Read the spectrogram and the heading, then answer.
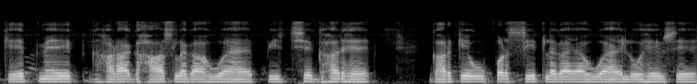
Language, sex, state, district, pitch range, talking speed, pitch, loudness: Hindi, male, Rajasthan, Nagaur, 120-130 Hz, 165 wpm, 125 Hz, -17 LUFS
